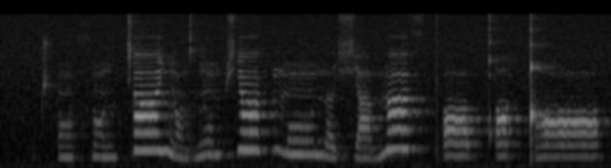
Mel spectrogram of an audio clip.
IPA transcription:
t͡ʃʼ õ˩ θ õ˩ ʎ c ãː˥ ʎ ɔ̃˩ d ʎ õ˧ b ç ãː˥ k m õː˧ n ə˩ ç a˩ m ãː˥ θ pʼ ɒː˧ b qʼ ɔ˧ ɡ͡ǃ ɒː˧

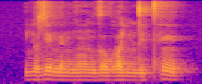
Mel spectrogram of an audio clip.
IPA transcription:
ʎ o z e ŋ ɛ ŋ ɡ õː ŋ ɡ ɤ w lˠ ɤ ʎ n d ə lʲ t̪ʰ ẽ

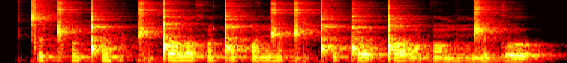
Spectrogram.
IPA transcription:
ǀ ɯ ǁʰ õ ǃʰ õ p u ɡ͡ǁ ɔ̃ ǃ ɯ lˠ u x ɔ̃ ǃ ũ q õ ŋ͡ǁ o ɡ͡ǁ ɔ̃ ǃʰ u ǃ o ǃ ɔ lˠ õ k ɔ̃ ɡ õ ŋ͡ǁ ɯ ɡ o

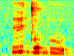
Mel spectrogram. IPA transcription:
ɨ d o b u

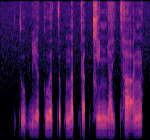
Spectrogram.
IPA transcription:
t̪ ṵ˧˥ ɓ i˧ ə̯ k u˧ ə̯ t̪ ə˨˩ p̚ n a˦˥ t̚ k a˨˩ t̚ t͡ɕ e˨˦ ɲ a̤˨˩ j t̪ʰ a̰˧˥ ŋ

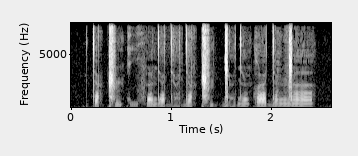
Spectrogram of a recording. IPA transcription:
tˤ u ǁ ĩ k ṳ f ũ dˤ ʉ dˤ ṳ dˤ ɪ ǁ i ɡ͡ǀ a dˤ ã k ə˞ dˤ ʉ ŋ͡ǀ ã

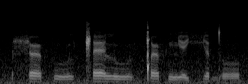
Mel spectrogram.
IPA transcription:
ɬ œ˨ f uː˨ l ǁ ɛ˦ l uː˨ l ǃ œ˦ f ɲ e˨ ç ə˦ d o˨

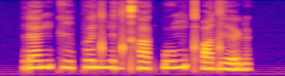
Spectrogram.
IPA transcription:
ɾ ɛ ŋ k i p ʏ d ŋ ɪ d kʰ a k͡p u ŋ tʼ ɑ d ɪ ɳ

